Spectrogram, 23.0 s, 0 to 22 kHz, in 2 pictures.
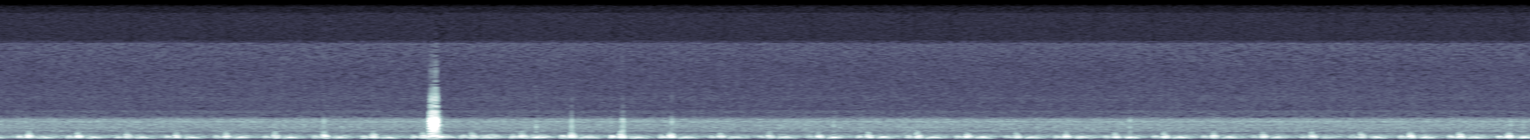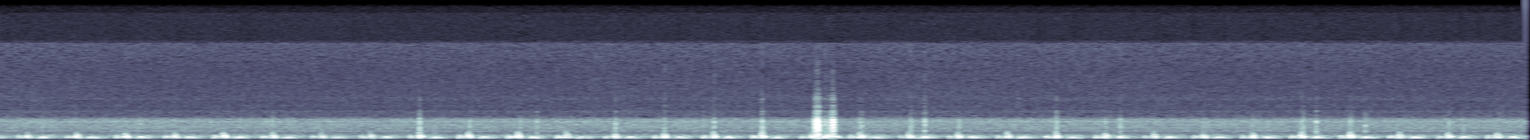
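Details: Fetal heartbeat at 13 weeks 1 day of pregnancy on a Sonoline B fetal Doppler; rapid, regular whooshing pulses about 160 beats a minute.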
